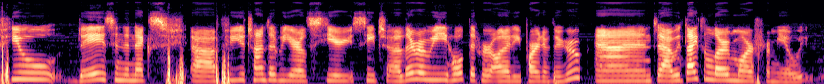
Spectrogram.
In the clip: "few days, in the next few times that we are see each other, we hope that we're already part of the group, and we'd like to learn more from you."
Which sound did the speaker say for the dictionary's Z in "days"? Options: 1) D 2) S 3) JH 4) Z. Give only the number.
4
